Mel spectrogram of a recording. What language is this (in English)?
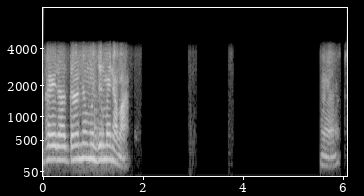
Bodo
